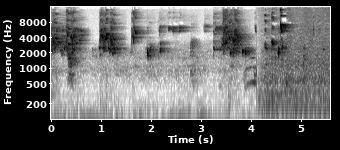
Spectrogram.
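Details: Ngekek chatter of a lovebird, used to prompt beginner lovebirds to sing: loud shrill, scratchy bursts and squeaky chirps alternating with short pauses, then a steadier noisy background.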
